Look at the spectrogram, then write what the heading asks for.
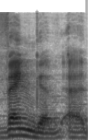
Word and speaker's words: Wenger: And in 2005, they actually bought their biggest rival, which was, I think it's pronounced Wenger, W-E-N-G-E-R.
